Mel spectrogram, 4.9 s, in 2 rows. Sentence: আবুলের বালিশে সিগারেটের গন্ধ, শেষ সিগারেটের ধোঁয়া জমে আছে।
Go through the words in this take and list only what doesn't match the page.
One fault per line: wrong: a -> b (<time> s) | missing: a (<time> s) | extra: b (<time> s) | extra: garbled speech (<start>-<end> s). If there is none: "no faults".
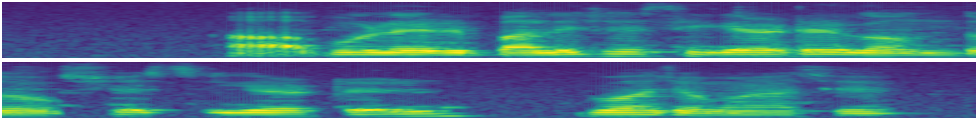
no faults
